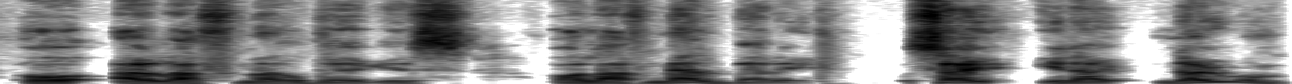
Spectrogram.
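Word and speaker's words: Mellberg: So, no English commentator has ever made an effort or or Olaf Melberg is Olaf Melbury. So, you know, no one bothers to learn how to pronounce things and and he he took the time and he did that.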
